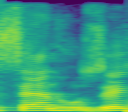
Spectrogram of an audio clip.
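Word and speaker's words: San Jose: में भी you know so this is सैन हुसे जैसे हमने पहले डिस्कस किया स्पेनिश में जो जे है ना वो इच बोला जाता है अच्छा जी आगे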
